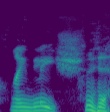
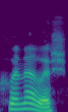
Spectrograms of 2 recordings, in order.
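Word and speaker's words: Clynelish: what you want is some Klein leash not clish Klein leash we got the pronunciation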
